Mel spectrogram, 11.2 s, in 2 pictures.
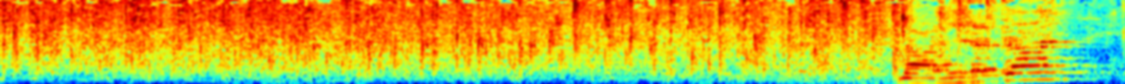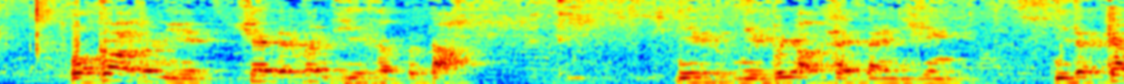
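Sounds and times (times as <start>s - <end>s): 
audience applause: 0.0s - 4.9s
speech: 4.5s - 11.2s.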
